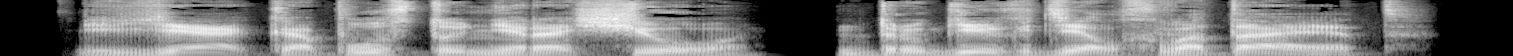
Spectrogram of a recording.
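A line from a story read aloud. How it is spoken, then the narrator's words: Grumbled. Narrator (Russian): пробурчал Яромир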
